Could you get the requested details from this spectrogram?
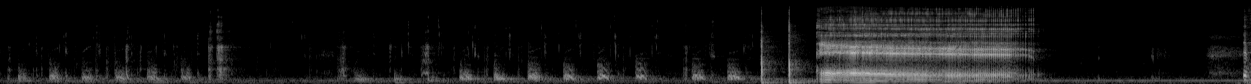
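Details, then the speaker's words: Man doing deliberate burping in a hotel: a run of short rhythmic throaty pulses, then one long, loud, sustained belch lasting about two seconds. "today I'm doing Hotel burping here's another one"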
